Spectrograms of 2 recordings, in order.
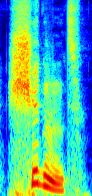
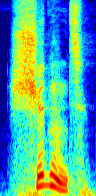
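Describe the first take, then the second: The two takes are said the same way.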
